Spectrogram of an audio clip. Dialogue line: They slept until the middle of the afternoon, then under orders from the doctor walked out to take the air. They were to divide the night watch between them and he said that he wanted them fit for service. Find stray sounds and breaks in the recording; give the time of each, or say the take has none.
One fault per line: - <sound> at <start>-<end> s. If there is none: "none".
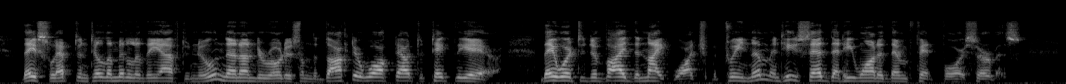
none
